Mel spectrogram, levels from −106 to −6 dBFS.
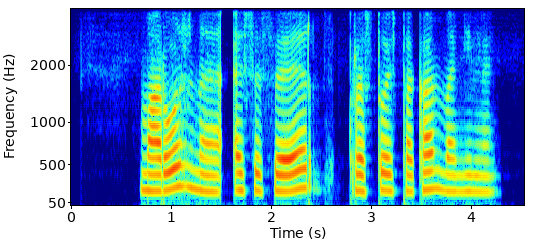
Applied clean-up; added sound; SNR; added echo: neural separator model SepFormer WHAMR!.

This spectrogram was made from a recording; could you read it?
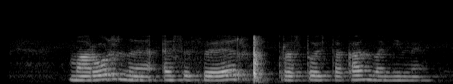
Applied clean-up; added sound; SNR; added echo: none; Tap / Hammer; 1 dB; reverberation time 0.4 s.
